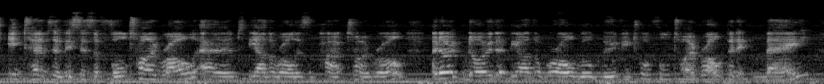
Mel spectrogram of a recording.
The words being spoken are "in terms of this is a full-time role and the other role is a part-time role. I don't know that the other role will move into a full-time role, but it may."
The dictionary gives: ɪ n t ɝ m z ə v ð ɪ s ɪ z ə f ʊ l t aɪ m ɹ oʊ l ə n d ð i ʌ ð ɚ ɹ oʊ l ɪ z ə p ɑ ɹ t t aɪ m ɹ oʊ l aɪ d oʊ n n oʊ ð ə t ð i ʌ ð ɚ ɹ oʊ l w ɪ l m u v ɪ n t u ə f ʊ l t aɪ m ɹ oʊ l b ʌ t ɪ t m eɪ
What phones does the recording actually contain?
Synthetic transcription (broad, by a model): ɪ n t ɝ m z ə v ð ɪ s ɪ z ə f ʊ l t aɪ m ɹ oʊ l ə n ð i ʌ ð ɚ ɹ oʊ l ɪ z ə p ɑ ɹ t t aɪ m ɹ oʊ l aɪ d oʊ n n oʊ ð ə t ð i ʌ ð ɚ ɹ oʊ l w ɪ l m u v ɪ n t u ə f ʊ l t aɪ m ɹ oʊ l b ʌ t ɪ t m eɪ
